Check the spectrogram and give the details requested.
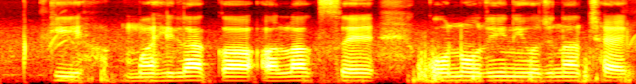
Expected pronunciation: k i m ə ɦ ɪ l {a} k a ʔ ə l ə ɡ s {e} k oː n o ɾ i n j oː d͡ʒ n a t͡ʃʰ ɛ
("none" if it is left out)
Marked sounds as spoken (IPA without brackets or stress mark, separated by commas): a, e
